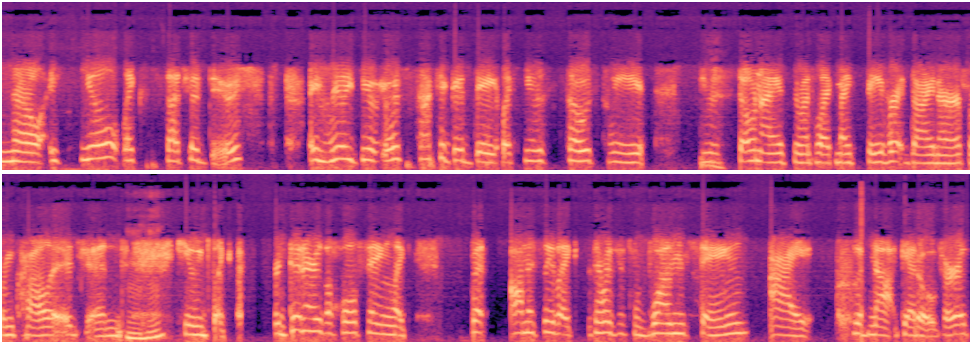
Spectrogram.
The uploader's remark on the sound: We get that other person on the phone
